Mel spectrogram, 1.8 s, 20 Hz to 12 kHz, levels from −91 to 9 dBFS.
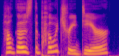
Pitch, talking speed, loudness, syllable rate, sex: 235 Hz, 165 wpm, -18 LUFS, 3.6 syllables/s, female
